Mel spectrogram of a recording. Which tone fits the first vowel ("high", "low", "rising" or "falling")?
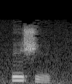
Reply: high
